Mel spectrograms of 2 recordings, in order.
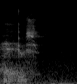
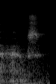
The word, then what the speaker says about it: huis: I think I used to pronounce it house.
